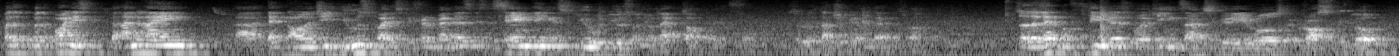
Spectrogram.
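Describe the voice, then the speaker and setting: A man's voice: medium pitch, fairly quick. A man in his forties from Malaysia, giving a cybersecurity training session in a conversational way, often correcting himself and asking rhetorical questions. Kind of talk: workshop presentation. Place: training room. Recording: echoey room, far from the mic, noticeable noise.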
